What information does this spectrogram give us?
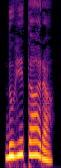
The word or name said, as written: ದುಹಿತೃ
